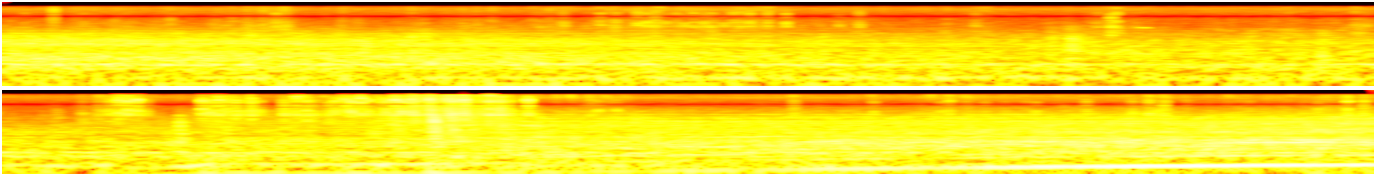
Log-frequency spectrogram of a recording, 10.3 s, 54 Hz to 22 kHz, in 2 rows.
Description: skip to 0:30 for noise in question. there are two noises in question. 1, a loud deceleration grind noise.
